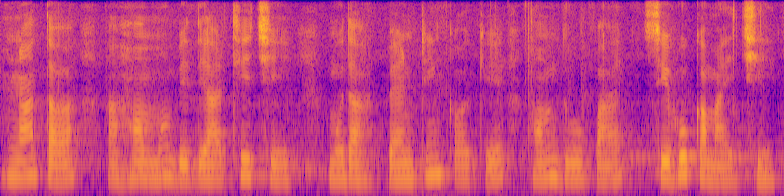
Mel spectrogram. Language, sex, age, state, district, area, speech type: Maithili, female, 18-30, Bihar, Madhubani, rural, spontaneous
